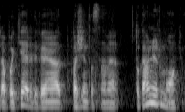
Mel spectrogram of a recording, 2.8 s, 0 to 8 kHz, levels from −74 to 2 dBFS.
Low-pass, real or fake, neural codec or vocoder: 7.2 kHz; real; none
